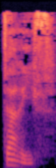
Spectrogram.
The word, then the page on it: tarif: French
